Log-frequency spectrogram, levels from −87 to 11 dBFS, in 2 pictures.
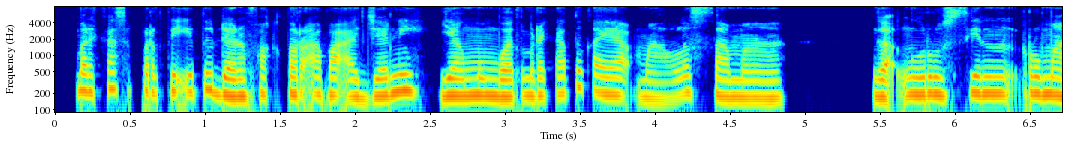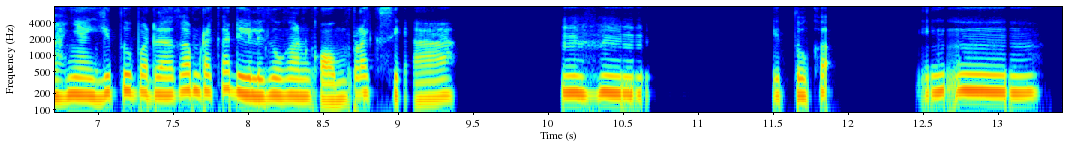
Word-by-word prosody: mereka 225 +1 0
seperti 220 0 -3
itu 235 +3 0
dan 185 -2 +5
faktor 200 0 -2
apa 195 0 0
aja 175 +2 0
nih 220 0 +3
yang 185 0 +3
membuat 185 -2 +3
mereka 190 +1 -2
tuh 265 - -2
kayak 195 -5 0
males, 170 +4 -5
sama 170 -2 -2 0.6
gak 175 - +4
ngurusin 200 +1 +1
rumahnya 195 -2 +2
gitu, 205 +4 +1
padahal 195 -2 0
kan 230 - +2
mereka 220 +3 -1
di 200 -2 +6
lingkungan 185 0 +1
kompleks 165 +7 -2
ya. 165 +4 -4 0.7
Mhm. 205 0 +2 0.9
Itu, 185 +1 -2
Kak. - - -5 0.6
Mhm. 215 0 +2
195 Hz, 135 wpm, -20 LUFS, 185-210 Hz, 0.9 s, di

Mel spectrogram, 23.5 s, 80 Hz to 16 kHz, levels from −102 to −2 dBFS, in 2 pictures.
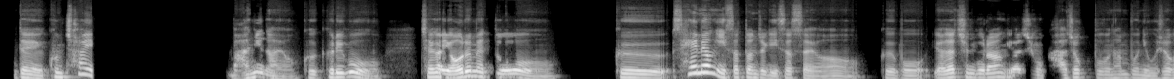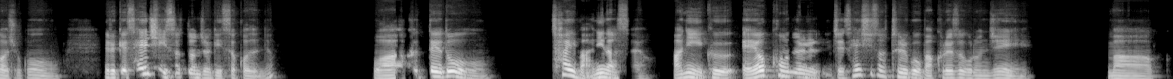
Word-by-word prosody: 네 120 -7 +2
그럼 155 +6 0
차이 220 +8 0 1.3
많이 155 +7 -1
나요. 90 -4 -6
그 125 -2 -4
그리고 145 - +2 0.3
제가 155 -1 +5
여름에 170 +6 +7
또 95 -10 +2 0.5
그 130 -4 +2
3 285 +2 +2
명이 315 -1 +7
있었던 150 -2 0
적이 115 -6 -2
있었어요. 95 - -5 0.2
그 120 -3 -5
뭐 105 - -5
여자친구랑 145 +2 +1
여자친구 115 -1 -3
가족분 125 0 -5
1 125 +1 -9
분이 120 -4 -7
오셔 100 +5 -5
가지고 105 -3 -6 0.4
이렇게 135 +9 +1
3 245 +2 +2
이 - - -4
있었던 150 -3 -3
적이 115 -5 -5
있었거든요. 95 -1 -7 1.0
와 105 0 +2 0.2
그때도 135 - +2 0.6
차이 - - +4
많이 145 +5 +1
났어요. 110 -7 -3 0.2
아니 135 -5 0
그 125 -4 0
에어컨을 160 - +2
이제 115 +2 -6
3 215 - -2
이서 200 -7 -5
틀고 150 -6 -1
막 100 -1 -3
그래서 130 0 -2
그런지 100 -3 -6 0.8
막 95 -2 -4
125 Hz, 250 characters per minute, -22 LUFS, 100-150 Hz, 1.3 s, 여름에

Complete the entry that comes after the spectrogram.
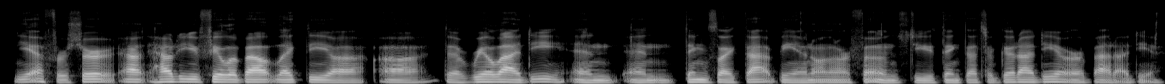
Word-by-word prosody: Yeah, 120 +3 0
for 100 -4 -5
sure, 125 +5 +2
uh, 115 -1 +2
how 120 +3 +3
do 125 - -4
you 120 -2 +1
feel 115 0 +3
about, 110 0 +5
like, 105 0 0
the, 105 -2 0
uh 100 0 0 0.2
uh 100 0 -2 0.2
the 100 -2 -2
REAL 115 +3 +2
ID 115 +1 +2
and 95 -2 -2
and 95 -1 -3
things 110 -2 0
like 100 -2 0
that 115 0 +1
being 100 -1 -2
on - - -1
our - - -2
phones, 95 -2 -2
do 100 - -6
you 95 -1 -1
think 95 +1 -3
that's 100 0 -4
a 100 - -5
good 110 +3 -1
idea 115 +2 +1
or 100 -4 -1
a - - -6
bad 105 +1 -2
idea? 100 0 -7
105 Hz, 185 wpm, -21 LUFS, 100-115 Hz, 0.2 s, about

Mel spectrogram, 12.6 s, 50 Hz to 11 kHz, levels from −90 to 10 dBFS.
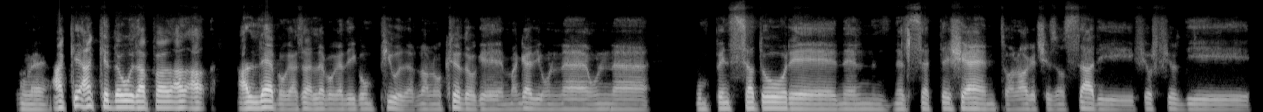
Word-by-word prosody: come 110 -3 -6
anche 145 +5 +3
anche 170 -3 +5
dovuta 145 -1 +8
p - - -12
a 140 -1 +5
a 130 - 0 0.3
all'epoca 130 -3 +4
sai 125 +2 -3
all'epoca 115 -1 -4
dei 115 +1 -6
computer, 115 -2 -6
no, 115 - -9
non 110 0 -10
credo 135 -8 -1
che 110 0 -6
magari 115 +2 -5
un 110 0 -11
un 110 -1 -6 0.5
un 120 -1 -9
pensatore 120 -3 +1
nel 115 0 -9 0.3
nel 115 -2 -8
700, 120 -2 -2
no, 110 +2 -5
che 110 - -7
ci 115 - -10
sono 110 0 -12
stati 110 -4 -4
fior 120 +3 -10
fior 120 -3 -11
di 105 -1 -8
115 Hz, 150 wpm, -19 LUFS, 110-130 Hz, 0.5 s, dovuta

